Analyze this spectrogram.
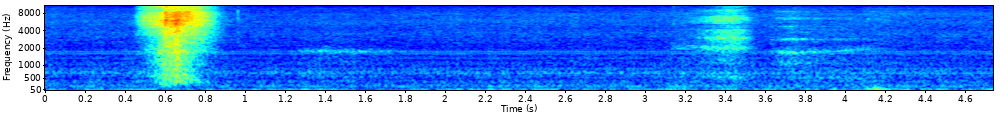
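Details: Allergy sneezing on a very hot day: one loud, sharp sneeze, then a softer second sneeze a few seconds later.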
